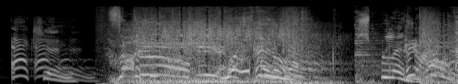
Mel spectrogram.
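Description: Blows and slashing strikes clash loudly in a fast flurry.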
